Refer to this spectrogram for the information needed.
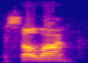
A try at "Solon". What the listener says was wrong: So on. You said Solar, yeah. There's no L. There's no L. So on and so forth. Yeah, that's an easy way to remember it.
